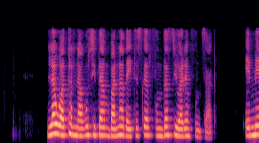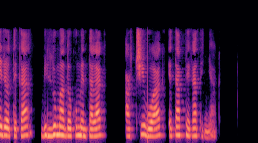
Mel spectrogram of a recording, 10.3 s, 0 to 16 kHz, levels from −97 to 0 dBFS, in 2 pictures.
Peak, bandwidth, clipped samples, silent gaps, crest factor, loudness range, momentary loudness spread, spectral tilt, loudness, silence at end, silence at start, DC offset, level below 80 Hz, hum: -4 dBFS; 7.8 kHz; under 0.1%; 4.35-4.86 s, 5.89-6.00 s, 7.33-7.68 s; 18 dB; 4 LU; 14 LU; -6 dB/octave; -21 LUFS; 0.85 s; 0.95 s; under 0.1%; -64 dBFS; none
